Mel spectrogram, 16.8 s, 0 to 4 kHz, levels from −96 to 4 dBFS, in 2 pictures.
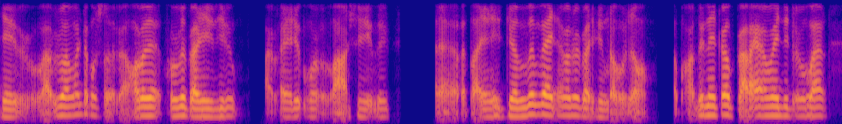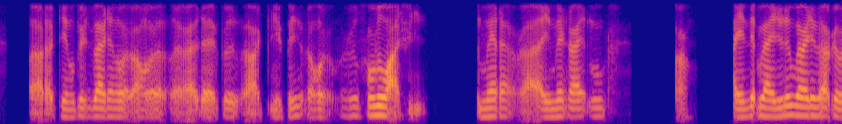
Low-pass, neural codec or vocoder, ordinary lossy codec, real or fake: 3.6 kHz; autoencoder, 44.1 kHz, a latent of 192 numbers a frame, MeloTTS; none; fake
